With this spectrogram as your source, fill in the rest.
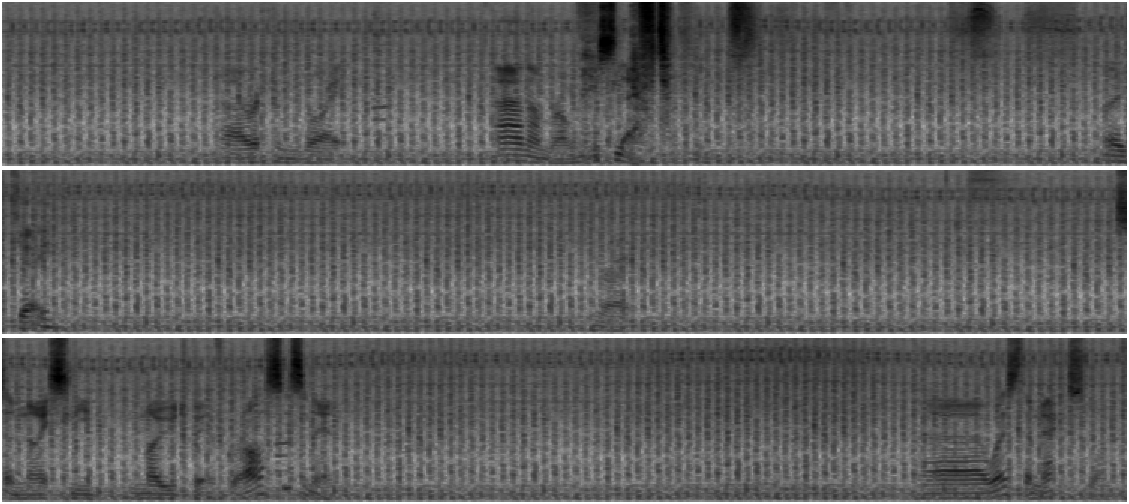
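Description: A helicopter's rotor chops loudly and steadily.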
